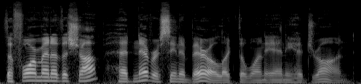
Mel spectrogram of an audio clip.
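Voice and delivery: lively read-aloud storytelling voice; expressive storybook narration; story narration. A narrator's reading. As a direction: tell it like a picture book to children. Reads a picture-book story aloud.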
